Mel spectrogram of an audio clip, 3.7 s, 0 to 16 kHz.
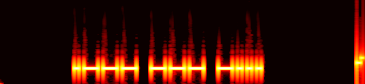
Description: Morse code, heard as a keyed tone, about 25 wpm, 700 Hz. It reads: JOB
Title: Sentences from Top 600 Words - New Word Drill - 25wpm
